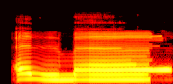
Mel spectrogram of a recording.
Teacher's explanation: nous allons allonger la lettre alif. Donc, le alif sert à prolonger le mime. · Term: l'allongement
